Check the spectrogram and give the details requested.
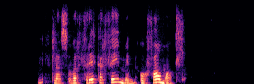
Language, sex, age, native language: Icelandic, female, 30-39, Icelandic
